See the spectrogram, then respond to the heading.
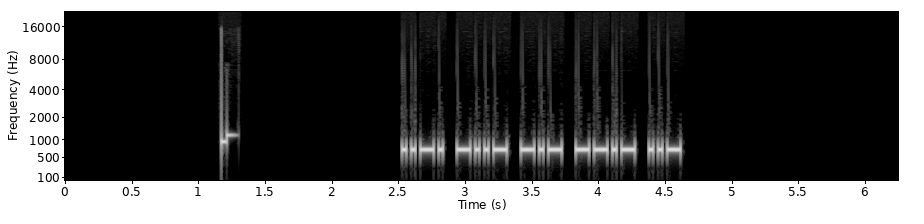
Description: Morse code, heard as a keyed tone, about 36 wpm, 700 Hz. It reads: FXKQU
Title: Code Groups - 5 Letters - 35wpm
